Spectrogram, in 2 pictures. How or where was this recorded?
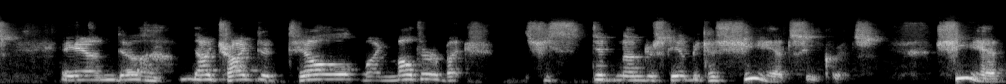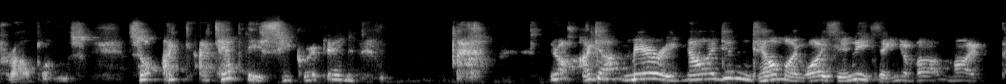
video call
